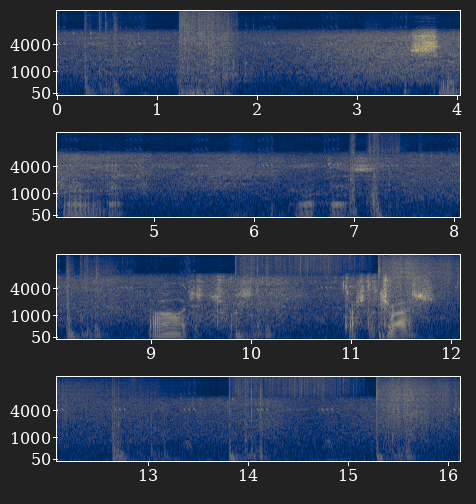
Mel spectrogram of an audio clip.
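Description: A stone axe thuds repeatedly against wood.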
